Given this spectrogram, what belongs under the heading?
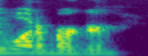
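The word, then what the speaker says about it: Whataburger: Like I'm drinking water or what a burger like it's spelled What a burger, but around here people say water burger.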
